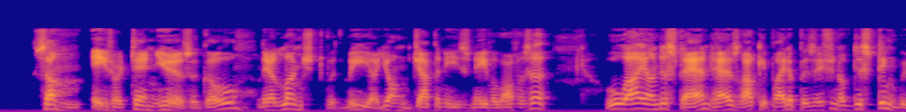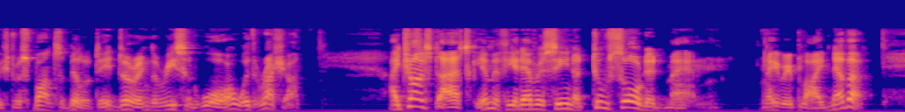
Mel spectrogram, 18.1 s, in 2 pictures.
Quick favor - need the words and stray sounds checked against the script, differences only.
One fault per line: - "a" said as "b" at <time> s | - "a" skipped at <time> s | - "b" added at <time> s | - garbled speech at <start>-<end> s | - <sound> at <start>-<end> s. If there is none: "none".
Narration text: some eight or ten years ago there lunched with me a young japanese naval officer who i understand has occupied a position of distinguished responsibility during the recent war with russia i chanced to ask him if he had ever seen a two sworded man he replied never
- dropout at 13.7-13.7 s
